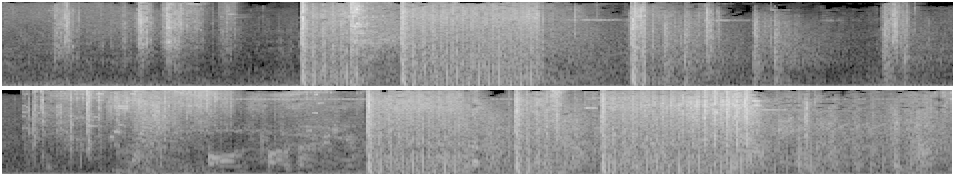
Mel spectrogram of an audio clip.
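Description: Gunshots fire in rapid bursts with sharp cracks.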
